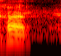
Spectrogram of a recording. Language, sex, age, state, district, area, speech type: Hindi, female, 60+, Uttar Pradesh, Azamgarh, rural, read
